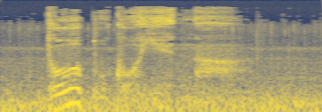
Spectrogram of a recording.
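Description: A man speaks with a sly laugh.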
